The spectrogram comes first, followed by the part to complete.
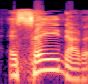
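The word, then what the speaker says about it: assigner: বানান করে করে যেন এসাইনার এসাইনার এস আই এন ই আর এসাইনার এখানে এস ডবল থাকলে একটা এস উচ্চারিত হবে এসাইন এসাইন এসাইন এসাইনেবল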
